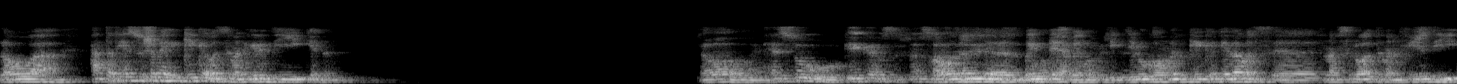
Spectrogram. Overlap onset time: 9 s

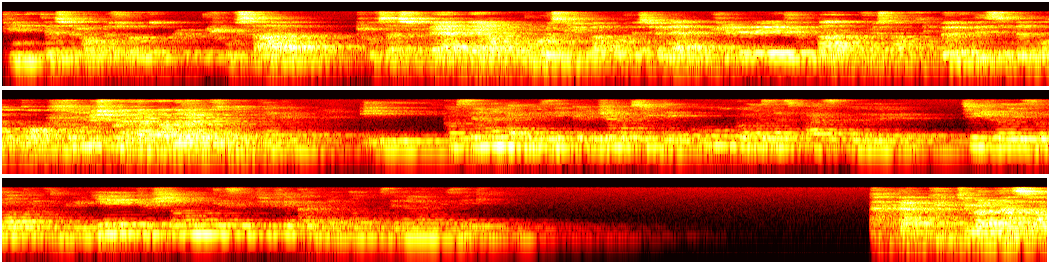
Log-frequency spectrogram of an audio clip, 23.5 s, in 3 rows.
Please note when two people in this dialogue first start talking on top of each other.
8 s

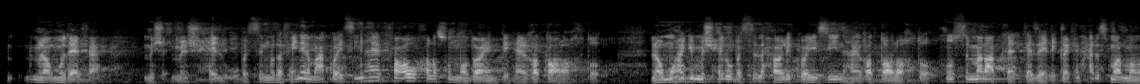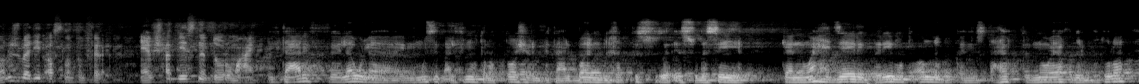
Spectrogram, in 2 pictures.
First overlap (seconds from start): none

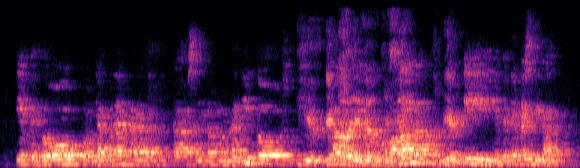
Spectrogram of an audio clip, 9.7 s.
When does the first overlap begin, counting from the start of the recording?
6 s

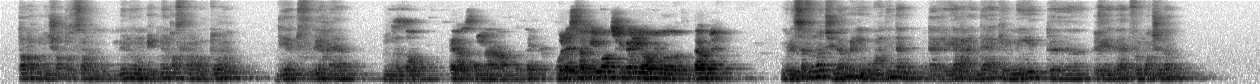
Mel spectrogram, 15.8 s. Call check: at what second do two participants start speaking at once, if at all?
none

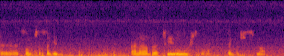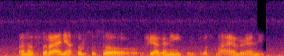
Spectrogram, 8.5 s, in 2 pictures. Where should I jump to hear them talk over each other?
none

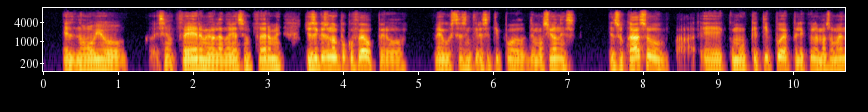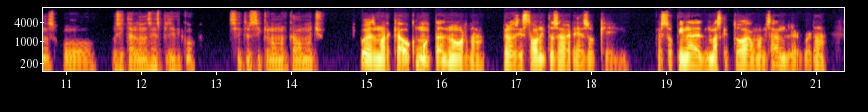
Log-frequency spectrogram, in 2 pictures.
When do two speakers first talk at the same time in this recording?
none

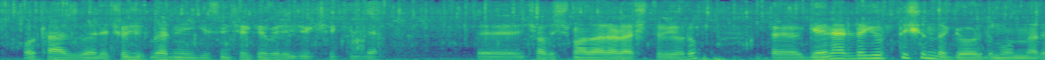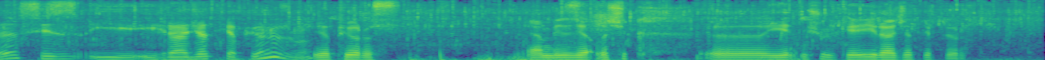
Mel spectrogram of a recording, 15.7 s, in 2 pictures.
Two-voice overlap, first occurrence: none

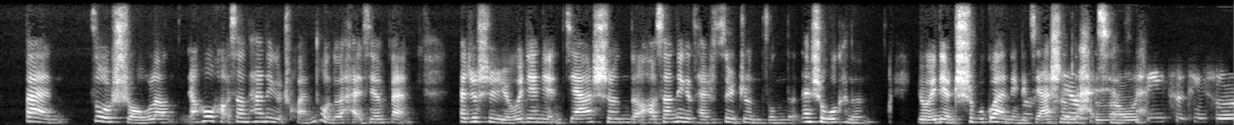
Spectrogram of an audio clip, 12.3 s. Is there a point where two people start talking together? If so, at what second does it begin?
10 s

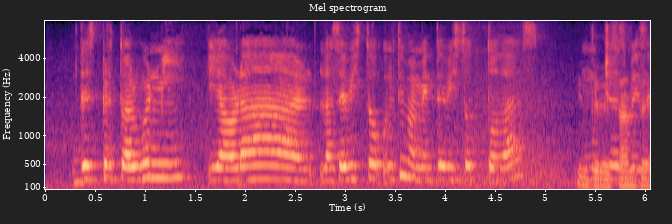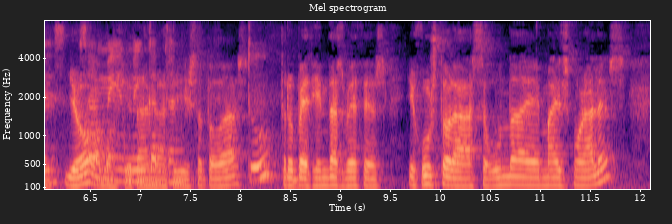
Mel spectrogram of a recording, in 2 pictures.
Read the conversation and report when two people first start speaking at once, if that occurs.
5 s

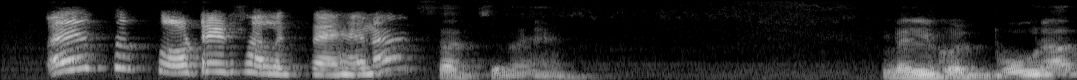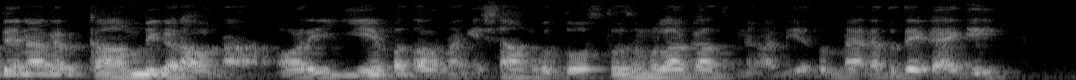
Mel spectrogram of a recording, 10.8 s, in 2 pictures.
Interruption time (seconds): none

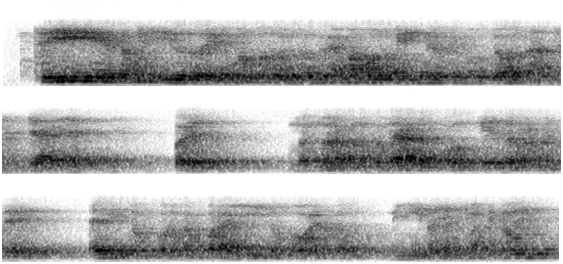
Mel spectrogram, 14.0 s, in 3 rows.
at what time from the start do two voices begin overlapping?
none

